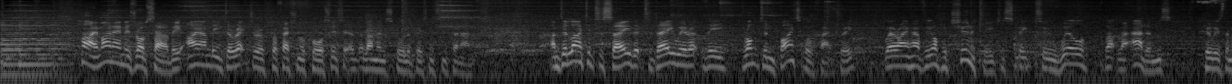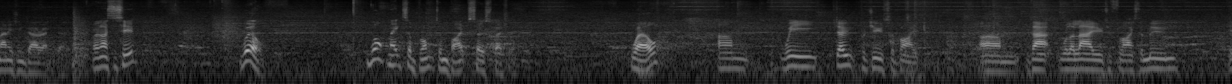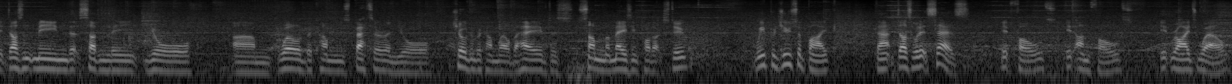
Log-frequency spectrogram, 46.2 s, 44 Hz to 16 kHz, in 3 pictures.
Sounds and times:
Speech: 0:01.0 - 0:06.0, 0:06.8 - 0:17.2, 0:18.4 - 0:18.8, 0:20.0 - 0:22.0, 0:23.2 - 0:23.7, 0:24.4 - 0:27.0, 0:27.6 - 0:39.4, 0:40.2 - 0:41.2, 0:41.8 - 0:46.2.

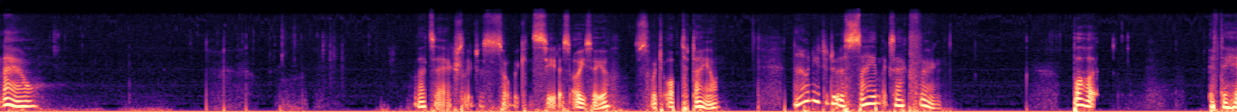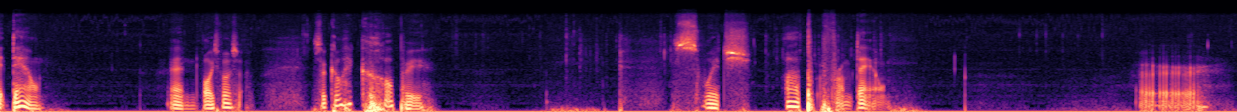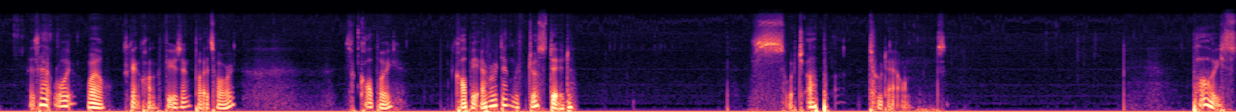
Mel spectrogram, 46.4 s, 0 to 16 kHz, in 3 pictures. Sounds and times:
Speech: 0:00.0 - 0:00.6, 0:05.2 - 0:09.0, 0:09.9 - 0:11.9, 0:13.4 - 0:13.8, 0:15.1 - 0:16.1, 0:17.6 - 0:18.6, 0:19.4 - 0:20.9, 0:23.9 - 0:26.7, 0:29.6 - 0:33.9, 0:35.2 - 0:36.0, 0:36.6 - 0:38.2, 0:40.3 - 0:42.8, 0:45.8 - 0:46.3
Inside, small room: 0:00.0 - 0:46.3
Clicking: 0:00.6 - 0:00.8, 0:02.3 - 0:05.0, 0:11.8 - 0:14.2, 0:21.1 - 0:23.9, 0:24.8 - 0:25.3, 0:30.8 - 0:31.7.

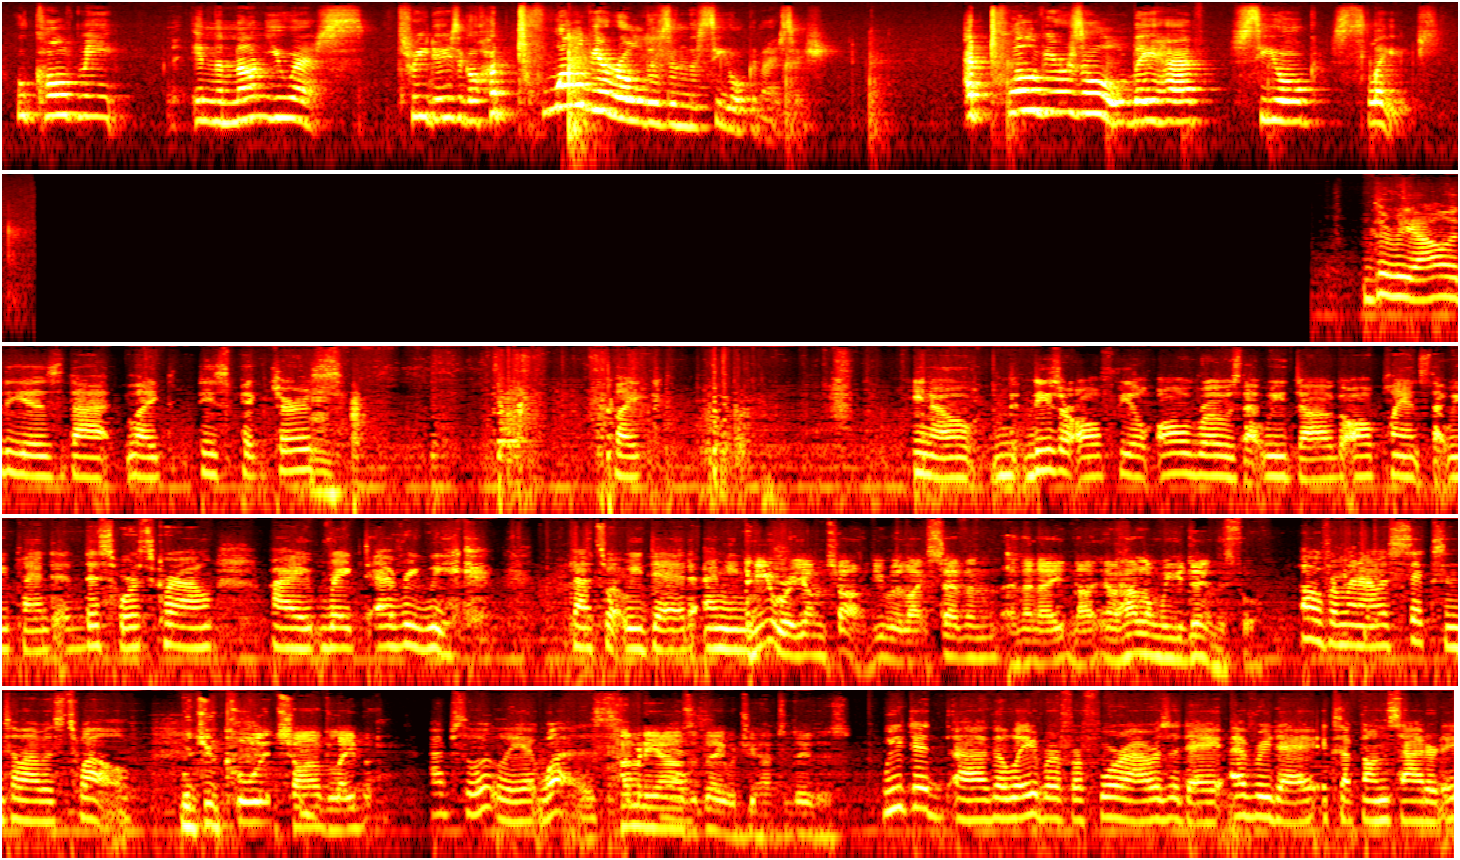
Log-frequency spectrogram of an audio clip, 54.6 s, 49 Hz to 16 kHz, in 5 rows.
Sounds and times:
Speech: 0:21.2 - 0:24.5, 0:26.4 - 0:26.8, 0:28.7 - 0:36.4, 0:37.0 - 0:54.5.

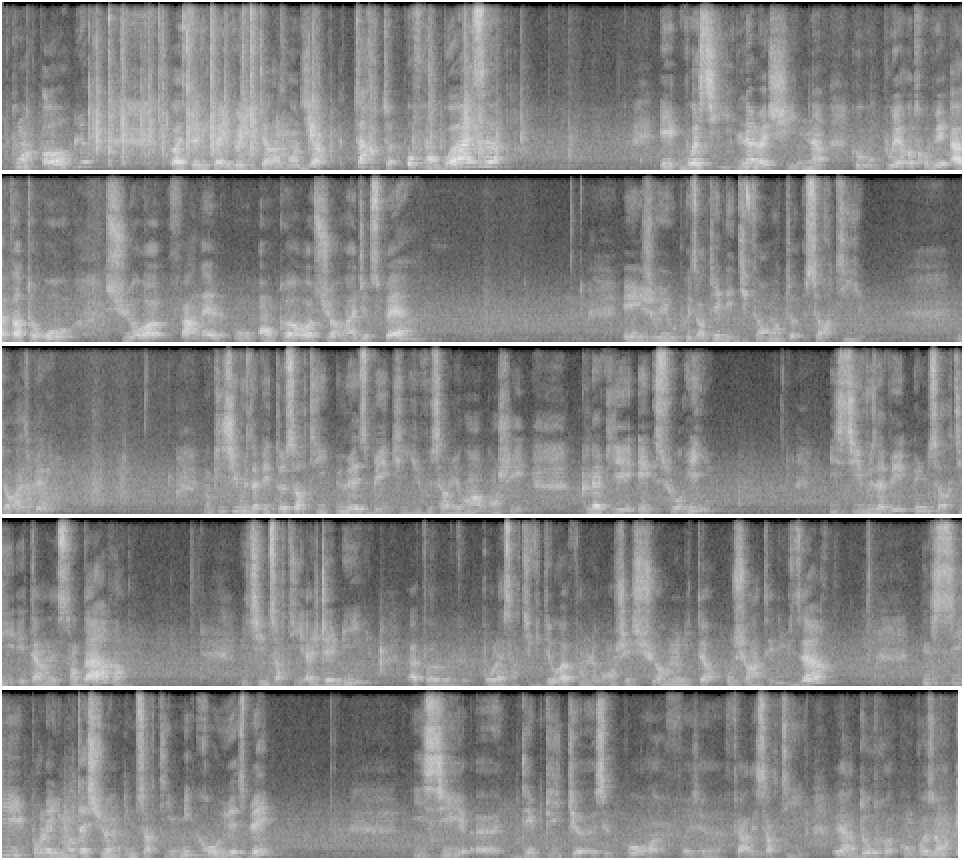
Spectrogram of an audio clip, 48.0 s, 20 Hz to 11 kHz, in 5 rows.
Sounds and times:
Speech: 0:00.0 - 0:05.2, 0:06.6 - 0:13.9, 0:15.8 - 0:18.3, 0:19.2 - 0:19.8, 0:21.2 - 0:26.4, 0:27.4 - 0:30.2, 0:31.2 - 0:37.2, 0:38.0 - 0:41.2, 0:42.5 - 0:47.9.

